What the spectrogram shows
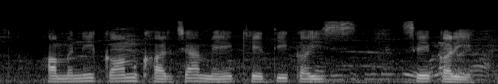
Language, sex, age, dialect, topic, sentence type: Magahi, male, 18-24, Western, agriculture, question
